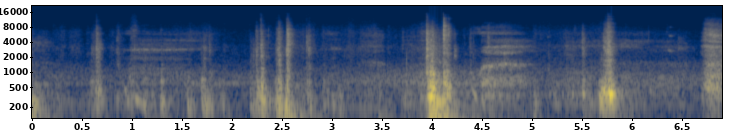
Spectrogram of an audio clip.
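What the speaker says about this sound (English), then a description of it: "open the door first" A door on a Ford Steiger FW30 tractor is opened with a few sharp clunks and latch clicks, loudest near the four- and six-second marks, against a low background.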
